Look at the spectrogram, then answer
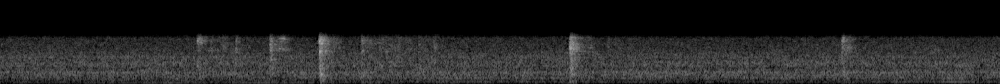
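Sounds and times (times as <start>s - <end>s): steady hiss: 0.0s - 10.0s.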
